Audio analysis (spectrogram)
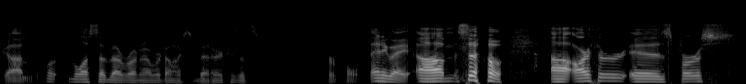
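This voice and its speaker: A man's voice: mid-range voice, moderate pace, fairly bright tone, clear, resonant tone, no echo, lo-fi sound. A man running a tabletop game as game master, talking casually and thinking aloud as he checks the rules.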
